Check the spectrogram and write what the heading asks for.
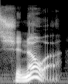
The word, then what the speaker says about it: Shinoa: Similarly, Shin's name is written as Ninja, but read as Shinoa.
